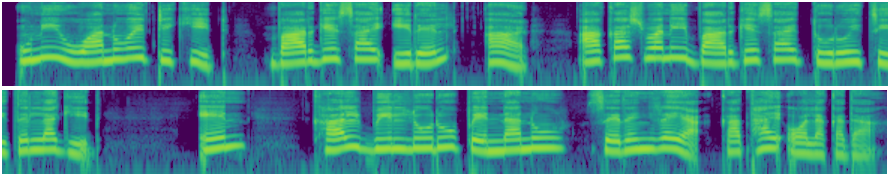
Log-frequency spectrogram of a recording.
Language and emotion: Santali, neutral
